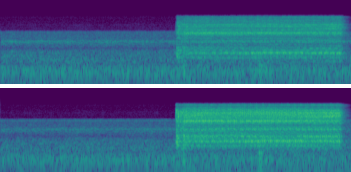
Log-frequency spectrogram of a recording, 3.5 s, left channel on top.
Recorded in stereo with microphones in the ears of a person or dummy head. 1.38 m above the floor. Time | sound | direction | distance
1.8 | a camera shutter | 65° right (ahead or behind) | 0.5 m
